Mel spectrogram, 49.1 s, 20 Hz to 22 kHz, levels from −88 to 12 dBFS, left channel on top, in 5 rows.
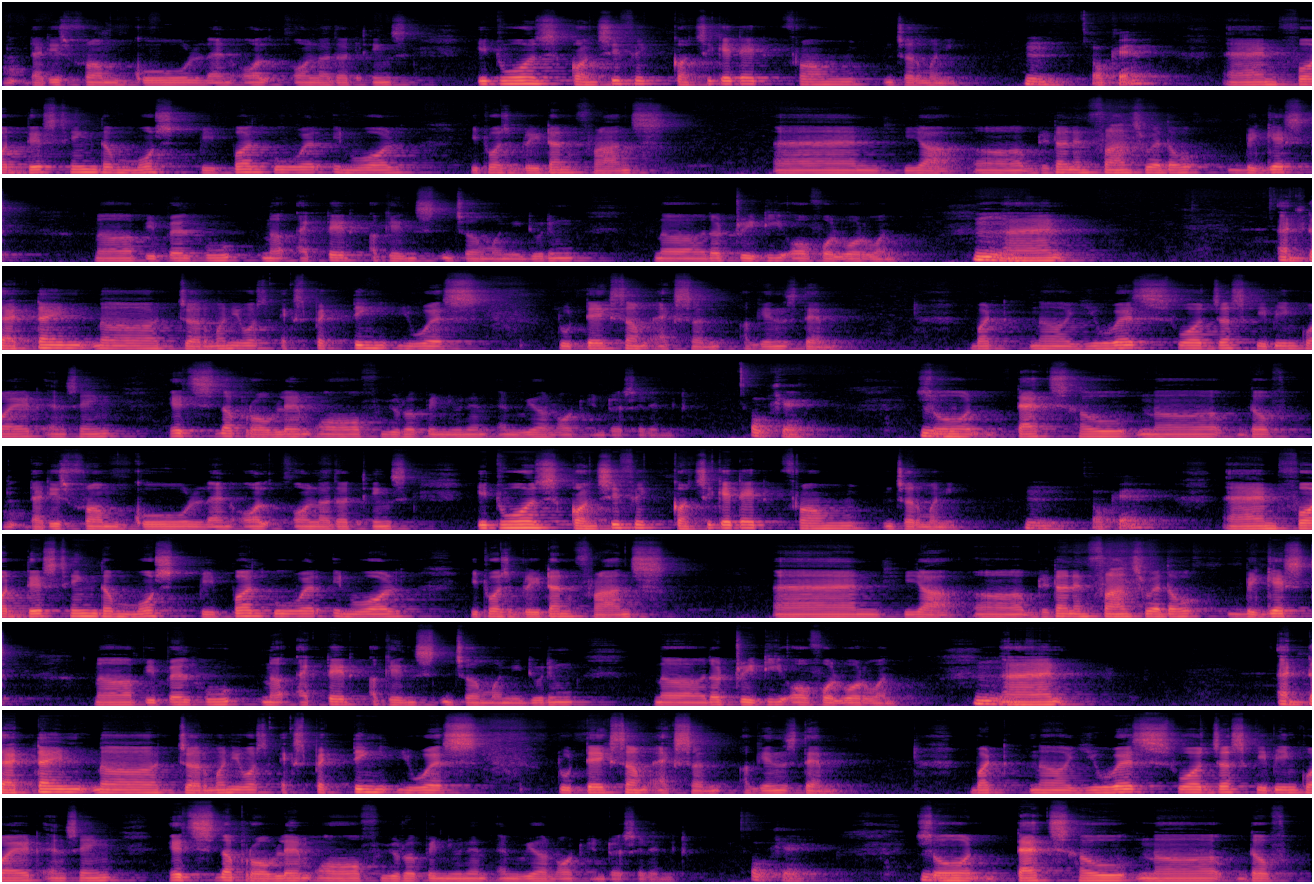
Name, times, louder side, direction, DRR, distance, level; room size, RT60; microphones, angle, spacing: voice 1, 0.0-3.0 3.6-7.2 9.2-12.9 13.3-14.8 15.6-19.7 20.3-24.0 24.5-26.4 26.8-27.7 29.2-35.8 36.7-40.2 40.6-44.3 46.2-48.9, right 3 dB, 25° right, 0.3 m, -26 dB
voice 2, 7.7-8.7 26.9-27.3 44.9-45.4 46.2-46.5, left 3 dB, 75° left, 0.5 m, -27 dB
9.3 x 8.7 x 4.0 m
head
